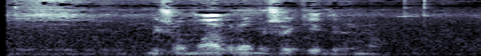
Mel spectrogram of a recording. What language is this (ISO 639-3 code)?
ell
